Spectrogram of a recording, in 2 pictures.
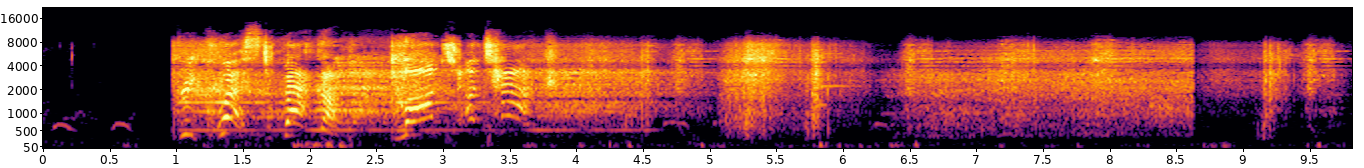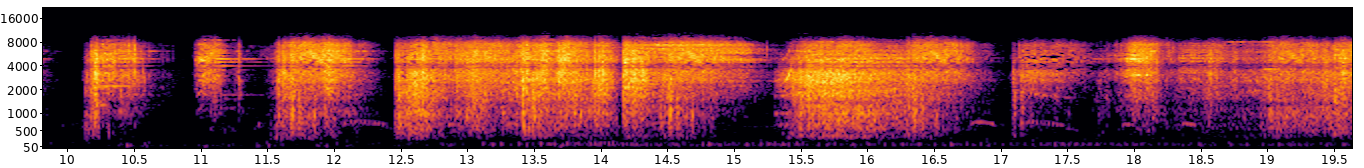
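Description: Spells and blows crash and whoosh in quick bursts during a game fight.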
